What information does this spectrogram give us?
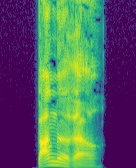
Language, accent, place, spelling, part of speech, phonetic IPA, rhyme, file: German, Germany, Berlin, bangerer, adjective, [ˈbaŋəʁɐ], -aŋəʁɐ, De-bangerer.ogg
- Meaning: inflection of bang: 1. strong/mixed nominative masculine singular comparative degree 2. strong genitive/dative feminine singular comparative degree 3. strong genitive plural comparative degree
